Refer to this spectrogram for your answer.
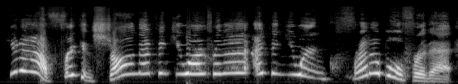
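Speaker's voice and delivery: high-pitched, gushing admiration; real excited encouragement; emphatic praise. Real, not acted. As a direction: cheer them on, pitch soaring.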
